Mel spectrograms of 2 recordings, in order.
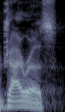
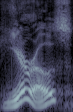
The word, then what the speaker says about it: gyros: of people saying, yeah, I'm going to go over to Mr. Gyros to get lunch. No, and I'm like, it's- that place doesn't exist. It's Mr. Euros. Yeah. Pronounce it correctly. Euro. What is your problem?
